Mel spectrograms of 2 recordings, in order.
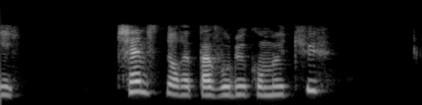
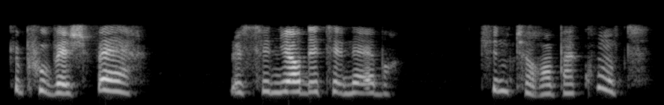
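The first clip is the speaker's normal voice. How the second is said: high, whining self-justification; whimpering; 7 semitones higher, 9 dB louder than usual. A narrator's reading. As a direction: make tearful excuses, begging to be understood. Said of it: "pleurnicha-t-il". (justification pleurnicharde)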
